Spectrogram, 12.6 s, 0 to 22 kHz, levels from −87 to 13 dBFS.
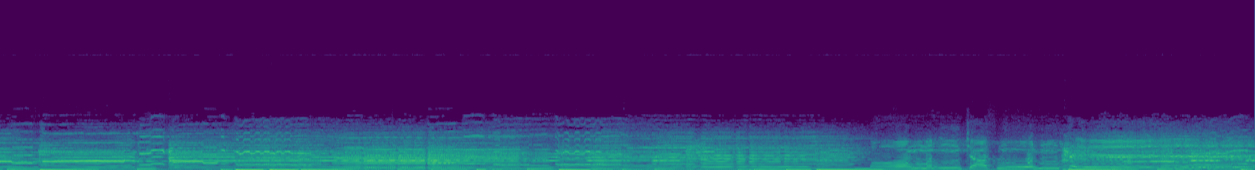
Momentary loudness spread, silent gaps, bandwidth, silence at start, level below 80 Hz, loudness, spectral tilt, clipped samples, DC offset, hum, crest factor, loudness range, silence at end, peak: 8 LU; none; 7.4 kHz; 0 s; -40 dBFS; -21 LUFS; -6.5 dB/octave; under 0.1%; under 0.1%; none; 14 dB; 5 LU; 0 s; -8 dBFS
